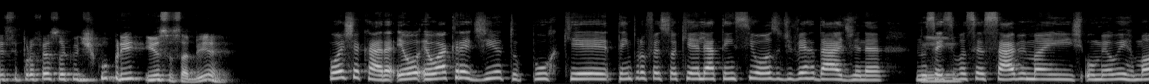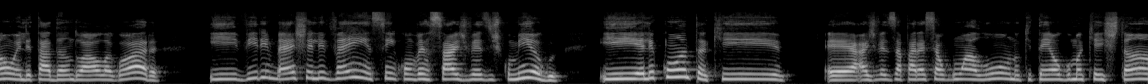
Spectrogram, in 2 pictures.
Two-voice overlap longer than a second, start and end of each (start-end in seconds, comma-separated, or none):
none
